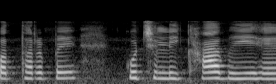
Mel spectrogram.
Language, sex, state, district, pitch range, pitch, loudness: Hindi, female, Uttar Pradesh, Shamli, 265-285 Hz, 275 Hz, -18 LUFS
